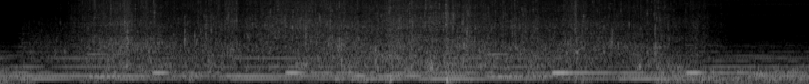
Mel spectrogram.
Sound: water splashing

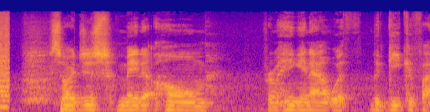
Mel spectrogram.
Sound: drone whirring; sighs

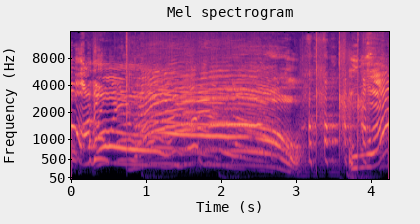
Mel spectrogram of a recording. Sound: screaming

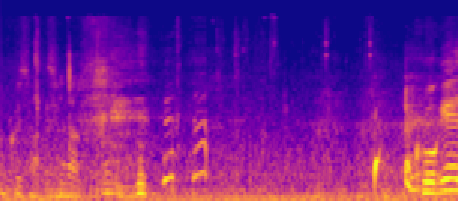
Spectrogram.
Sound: hehehehehe

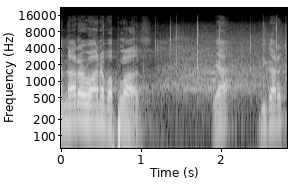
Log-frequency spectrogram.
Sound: audience applauding

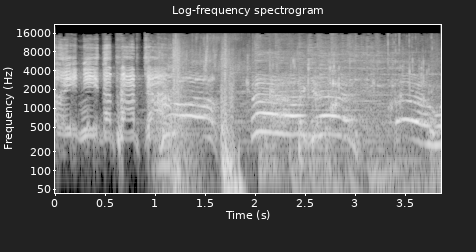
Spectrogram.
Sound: screaming

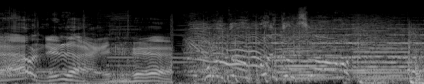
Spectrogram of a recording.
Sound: screaming

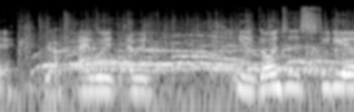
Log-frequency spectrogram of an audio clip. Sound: cheering, applause

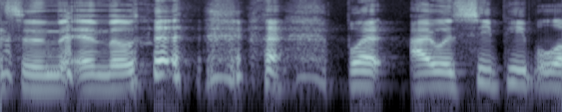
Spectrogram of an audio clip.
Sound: laughing

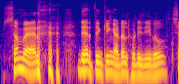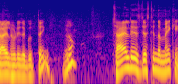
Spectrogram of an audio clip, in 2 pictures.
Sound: laughs

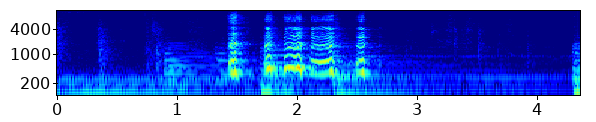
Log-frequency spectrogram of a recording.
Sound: sobbing

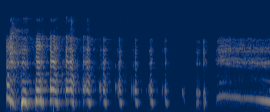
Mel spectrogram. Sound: laughs

